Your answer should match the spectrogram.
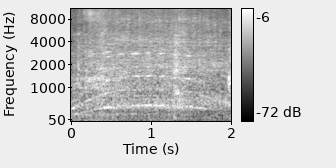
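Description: A vertically sliding chalkboard panel being pushed up on its tracks. It gives a steady rolling rumble with a faint hum that rises and falls in pitch, for most of two seconds.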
